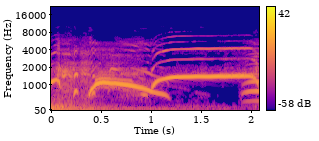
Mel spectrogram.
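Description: Riders screaming on a slingshot reverse-bungee ride: short yelps, a long falling cry, then a high scream held steady for about a second near the end.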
